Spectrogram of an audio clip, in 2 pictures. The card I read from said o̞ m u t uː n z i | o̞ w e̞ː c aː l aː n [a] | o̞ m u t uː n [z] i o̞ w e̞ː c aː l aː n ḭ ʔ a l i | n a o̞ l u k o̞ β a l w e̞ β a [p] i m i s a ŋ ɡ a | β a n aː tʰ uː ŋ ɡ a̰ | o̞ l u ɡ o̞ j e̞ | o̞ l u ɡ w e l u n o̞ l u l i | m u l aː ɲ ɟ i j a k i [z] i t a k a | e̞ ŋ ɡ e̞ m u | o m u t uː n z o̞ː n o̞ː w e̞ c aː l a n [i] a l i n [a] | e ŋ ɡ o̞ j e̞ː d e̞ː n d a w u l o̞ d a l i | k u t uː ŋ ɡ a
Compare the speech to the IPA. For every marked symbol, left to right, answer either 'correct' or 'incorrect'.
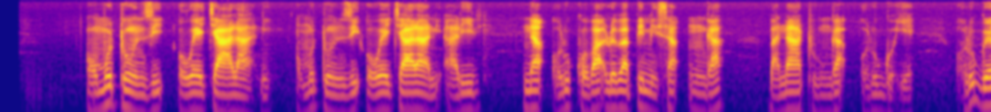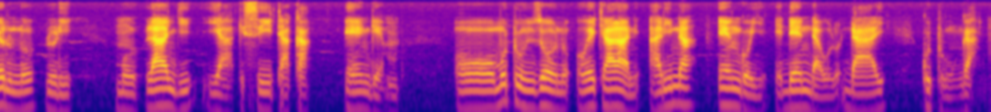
incorrect, correct, correct, incorrect, correct, correct

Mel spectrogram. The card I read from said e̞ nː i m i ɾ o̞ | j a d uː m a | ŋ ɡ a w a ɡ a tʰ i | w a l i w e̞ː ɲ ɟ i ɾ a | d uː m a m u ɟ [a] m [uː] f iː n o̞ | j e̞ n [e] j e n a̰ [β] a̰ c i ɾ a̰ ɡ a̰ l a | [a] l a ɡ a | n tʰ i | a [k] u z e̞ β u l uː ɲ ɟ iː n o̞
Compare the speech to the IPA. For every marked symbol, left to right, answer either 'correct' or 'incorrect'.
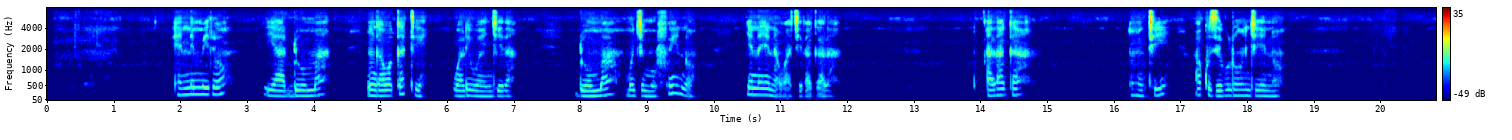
incorrect, incorrect, incorrect, incorrect, correct, correct

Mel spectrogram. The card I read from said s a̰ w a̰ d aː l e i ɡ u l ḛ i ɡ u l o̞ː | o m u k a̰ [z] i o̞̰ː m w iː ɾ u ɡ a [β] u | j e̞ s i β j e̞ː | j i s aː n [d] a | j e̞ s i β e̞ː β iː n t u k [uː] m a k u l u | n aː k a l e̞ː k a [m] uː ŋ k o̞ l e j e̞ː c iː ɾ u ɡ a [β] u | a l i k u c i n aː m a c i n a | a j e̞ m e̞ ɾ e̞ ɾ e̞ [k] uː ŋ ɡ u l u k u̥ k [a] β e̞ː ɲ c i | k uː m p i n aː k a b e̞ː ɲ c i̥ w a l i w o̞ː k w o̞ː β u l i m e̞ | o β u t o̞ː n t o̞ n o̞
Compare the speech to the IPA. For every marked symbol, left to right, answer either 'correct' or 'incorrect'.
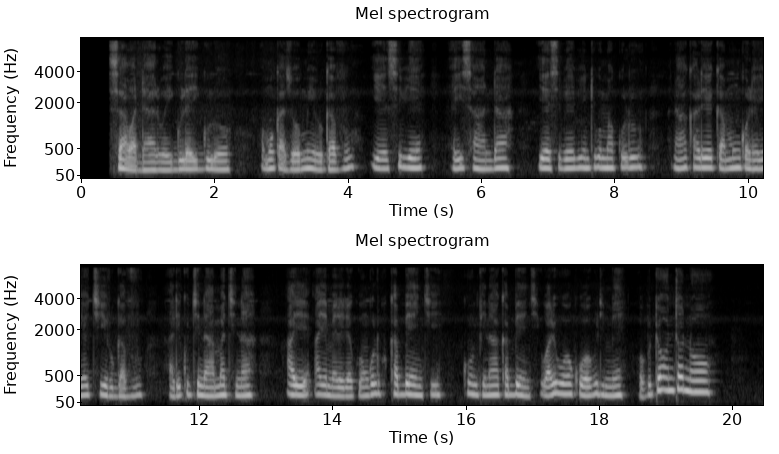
correct, incorrect, correct, incorrect, correct, incorrect, correct, correct

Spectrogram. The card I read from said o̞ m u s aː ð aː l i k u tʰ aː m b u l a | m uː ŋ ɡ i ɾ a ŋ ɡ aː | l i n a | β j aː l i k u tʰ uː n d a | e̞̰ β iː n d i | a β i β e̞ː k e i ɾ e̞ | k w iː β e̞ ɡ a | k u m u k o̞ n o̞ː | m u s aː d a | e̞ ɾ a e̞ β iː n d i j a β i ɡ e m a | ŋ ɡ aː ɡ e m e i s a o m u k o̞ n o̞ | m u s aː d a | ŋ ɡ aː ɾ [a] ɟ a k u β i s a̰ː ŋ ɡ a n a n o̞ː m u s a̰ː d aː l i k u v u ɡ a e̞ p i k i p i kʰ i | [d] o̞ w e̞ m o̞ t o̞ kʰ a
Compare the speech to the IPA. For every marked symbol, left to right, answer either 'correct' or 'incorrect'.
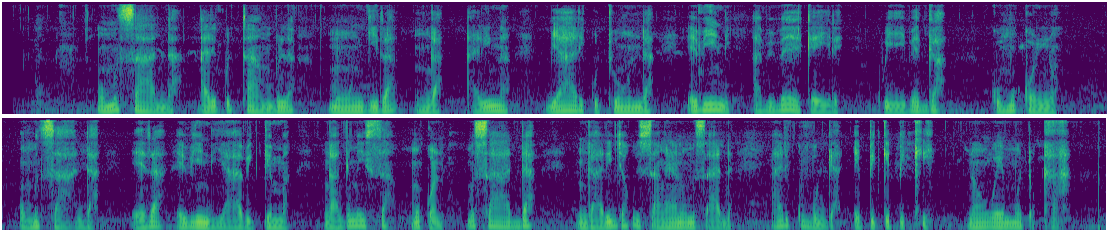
incorrect, incorrect

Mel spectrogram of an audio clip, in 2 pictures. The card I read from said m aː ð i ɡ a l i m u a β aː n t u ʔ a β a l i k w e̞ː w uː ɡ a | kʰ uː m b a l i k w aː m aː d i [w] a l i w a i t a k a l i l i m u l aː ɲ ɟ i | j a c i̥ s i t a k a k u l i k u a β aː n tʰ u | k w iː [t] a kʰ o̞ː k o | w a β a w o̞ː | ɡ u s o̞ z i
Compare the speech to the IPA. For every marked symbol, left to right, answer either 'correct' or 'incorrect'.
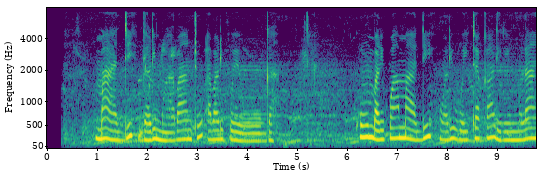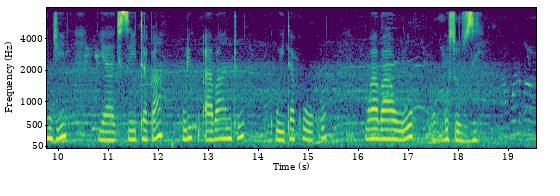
correct, correct

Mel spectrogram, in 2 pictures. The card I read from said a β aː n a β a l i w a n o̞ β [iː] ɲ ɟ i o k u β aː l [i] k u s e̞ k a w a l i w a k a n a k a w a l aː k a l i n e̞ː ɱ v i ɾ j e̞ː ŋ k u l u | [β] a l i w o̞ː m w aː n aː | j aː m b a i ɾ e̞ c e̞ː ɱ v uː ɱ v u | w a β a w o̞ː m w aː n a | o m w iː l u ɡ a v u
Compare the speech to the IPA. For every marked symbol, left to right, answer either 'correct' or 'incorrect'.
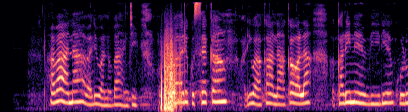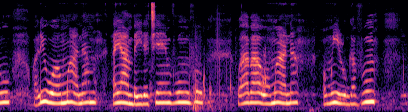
incorrect, correct, incorrect

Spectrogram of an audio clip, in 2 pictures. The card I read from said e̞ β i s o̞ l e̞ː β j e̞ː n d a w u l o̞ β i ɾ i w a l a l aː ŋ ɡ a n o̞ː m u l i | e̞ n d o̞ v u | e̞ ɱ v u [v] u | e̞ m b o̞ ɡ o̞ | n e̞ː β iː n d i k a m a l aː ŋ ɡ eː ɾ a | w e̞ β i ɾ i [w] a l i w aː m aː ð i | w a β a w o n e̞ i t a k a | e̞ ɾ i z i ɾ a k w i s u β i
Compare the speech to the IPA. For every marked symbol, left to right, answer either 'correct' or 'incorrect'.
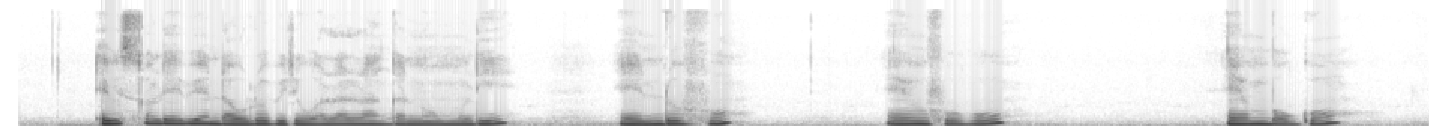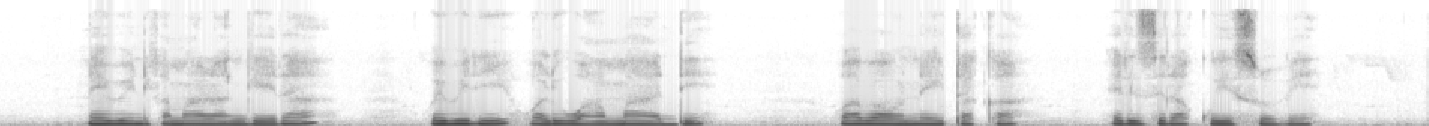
incorrect, correct

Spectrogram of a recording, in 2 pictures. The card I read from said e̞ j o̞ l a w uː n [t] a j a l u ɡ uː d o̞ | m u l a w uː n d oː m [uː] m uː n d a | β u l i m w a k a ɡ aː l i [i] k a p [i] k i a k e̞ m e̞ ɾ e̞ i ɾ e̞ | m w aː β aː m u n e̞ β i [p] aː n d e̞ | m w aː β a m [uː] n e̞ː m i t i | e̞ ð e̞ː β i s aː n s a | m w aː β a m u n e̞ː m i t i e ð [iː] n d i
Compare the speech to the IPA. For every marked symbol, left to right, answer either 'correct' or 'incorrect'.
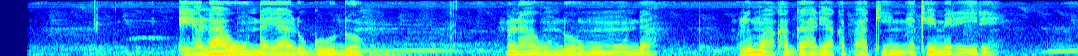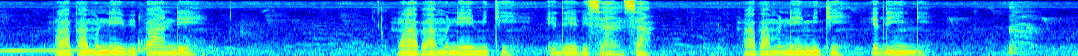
incorrect, incorrect, incorrect, incorrect, correct, incorrect, correct

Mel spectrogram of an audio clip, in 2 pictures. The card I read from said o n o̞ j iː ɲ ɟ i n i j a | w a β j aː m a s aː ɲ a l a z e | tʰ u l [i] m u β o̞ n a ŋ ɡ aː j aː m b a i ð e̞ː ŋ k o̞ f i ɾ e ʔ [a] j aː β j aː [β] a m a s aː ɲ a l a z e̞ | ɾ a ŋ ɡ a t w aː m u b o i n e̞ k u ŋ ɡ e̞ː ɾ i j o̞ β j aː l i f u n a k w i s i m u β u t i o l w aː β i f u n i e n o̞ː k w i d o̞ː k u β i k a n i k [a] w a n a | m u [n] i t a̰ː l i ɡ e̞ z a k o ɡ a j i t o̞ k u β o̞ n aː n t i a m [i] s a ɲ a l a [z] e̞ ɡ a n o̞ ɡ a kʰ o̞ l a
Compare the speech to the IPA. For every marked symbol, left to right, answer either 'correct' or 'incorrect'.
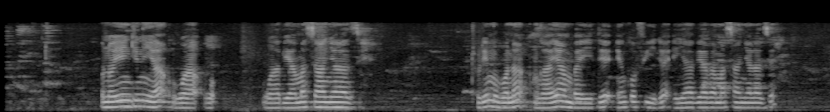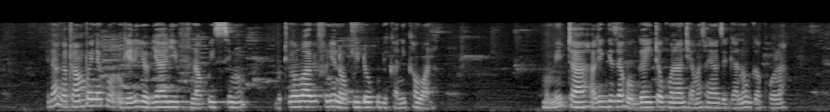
correct, incorrect, correct, correct, incorrect, incorrect, correct

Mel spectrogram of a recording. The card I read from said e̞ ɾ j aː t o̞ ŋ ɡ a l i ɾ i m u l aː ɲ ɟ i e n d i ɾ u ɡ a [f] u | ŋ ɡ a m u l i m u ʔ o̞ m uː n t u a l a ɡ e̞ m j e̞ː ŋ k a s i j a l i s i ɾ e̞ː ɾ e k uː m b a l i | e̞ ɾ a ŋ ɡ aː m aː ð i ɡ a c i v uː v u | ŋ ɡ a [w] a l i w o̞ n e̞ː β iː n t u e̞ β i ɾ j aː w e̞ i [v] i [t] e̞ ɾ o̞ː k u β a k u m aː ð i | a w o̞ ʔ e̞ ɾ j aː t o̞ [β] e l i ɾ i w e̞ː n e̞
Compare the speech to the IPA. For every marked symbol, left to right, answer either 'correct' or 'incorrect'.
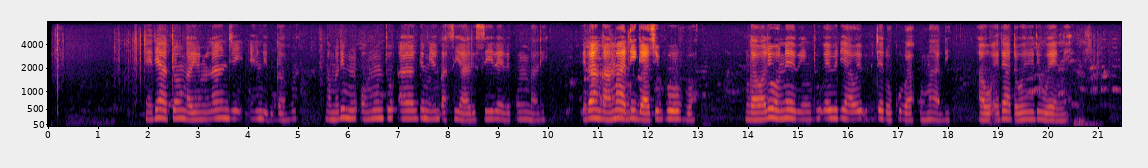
incorrect, correct, incorrect, correct, incorrect

